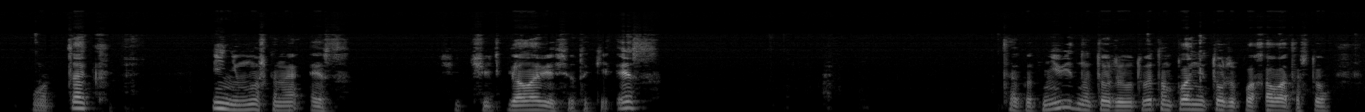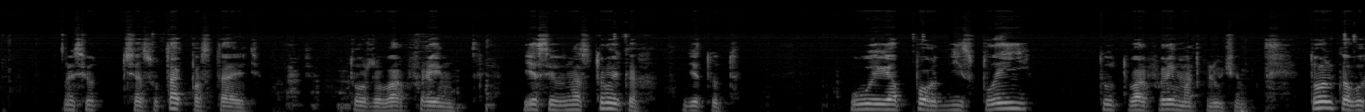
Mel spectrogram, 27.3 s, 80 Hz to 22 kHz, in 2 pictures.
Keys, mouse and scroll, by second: 1.3-3.0 scroll up 2, 3.0 s, 8.9-9.5 scroll down 1, 9.8 click, 12.6 scroll up 2, 12.8 shift+middle click, 13.5 shift+middle click, 15.3 click, 19.7 click, 20.5-22.3 scroll down 4, 22.6 click, 23.1-23.7 scroll down 1, 23.7 scroll down 3, 27.2 click.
